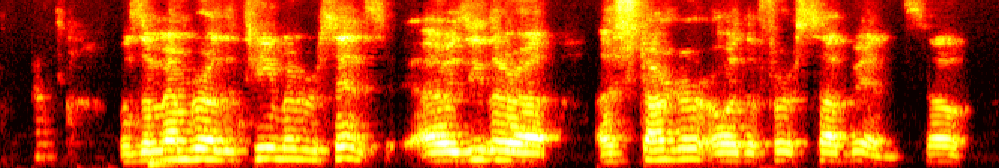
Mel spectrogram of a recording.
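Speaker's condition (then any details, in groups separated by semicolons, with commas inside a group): Cerebral palsy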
